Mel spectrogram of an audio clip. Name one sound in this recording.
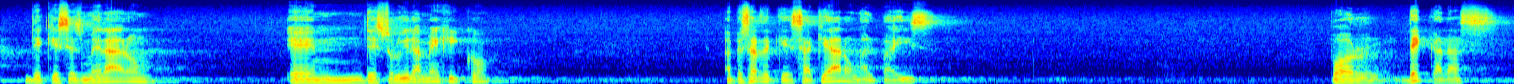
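An elderly man speaks calmly into a microphone, with long pauses between phrases.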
